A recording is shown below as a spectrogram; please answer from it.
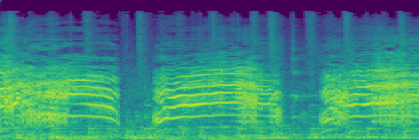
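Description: Striped hyena, restrained by the scruff, giving three drawn-out whining cries, each about a second long and rising then falling in pitch.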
